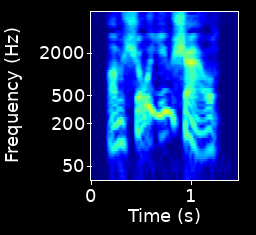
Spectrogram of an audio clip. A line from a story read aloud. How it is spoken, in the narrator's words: she said, smiling sweetly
